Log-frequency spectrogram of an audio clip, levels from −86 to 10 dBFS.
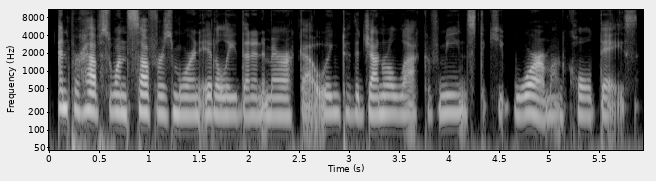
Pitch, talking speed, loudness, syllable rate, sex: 190 Hz, 230 wpm, -21 LUFS, 5.9 syllables/s, female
